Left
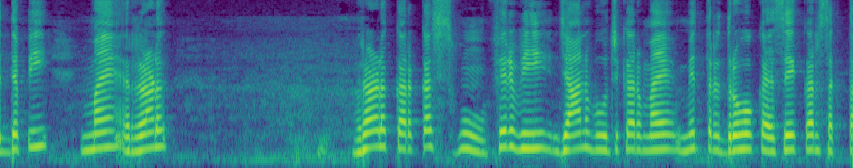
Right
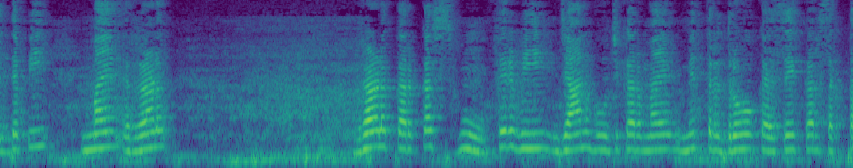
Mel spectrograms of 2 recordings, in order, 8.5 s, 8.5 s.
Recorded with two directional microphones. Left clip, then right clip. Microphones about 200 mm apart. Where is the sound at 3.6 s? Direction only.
65° left (ahead or behind).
